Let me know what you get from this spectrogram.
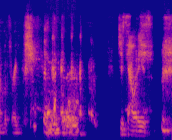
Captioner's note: laughs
